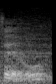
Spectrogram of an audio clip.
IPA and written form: fɪl (fill)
